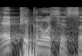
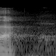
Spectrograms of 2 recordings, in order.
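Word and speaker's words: ἐπίγνωσις: 제대로 알라 이렇게 제목으로 바꿨는데 한번 따라서 해볼까요 에피그노시스 에피그노시스 다시 에피그노시스 피스네 시스란 말이 뭐냐면은 지식이란 뜻이에요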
